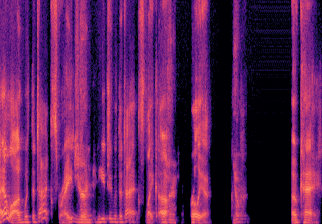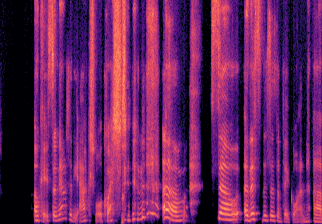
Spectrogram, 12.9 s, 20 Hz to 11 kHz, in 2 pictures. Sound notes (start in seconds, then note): 10.0 laughs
